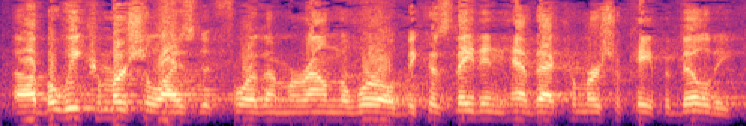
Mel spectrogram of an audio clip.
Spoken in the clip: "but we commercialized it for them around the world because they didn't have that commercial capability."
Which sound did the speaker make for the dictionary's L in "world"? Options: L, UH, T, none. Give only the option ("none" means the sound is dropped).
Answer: L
